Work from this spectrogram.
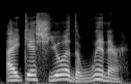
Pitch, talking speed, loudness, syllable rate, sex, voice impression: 180 Hz, 230 wpm, -17 LUFS, 6.0 syllables/s, female, feminine, middle-aged, tensed, powerful, bright, clear, intellectual, friendly, elegant, lively, slightly strict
